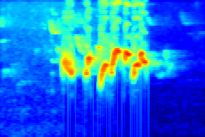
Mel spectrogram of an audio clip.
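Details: Red-whiskered bulbul duelling song used to train and excite other birds: one crisp phrase of five or six sharp, swooping whistles delivered in under a second, then silence.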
